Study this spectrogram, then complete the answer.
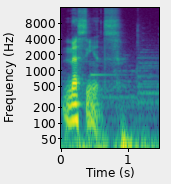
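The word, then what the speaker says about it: nescience: The word of the day for today is Nessian. Nessian is spelled N E S C I E N C E.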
